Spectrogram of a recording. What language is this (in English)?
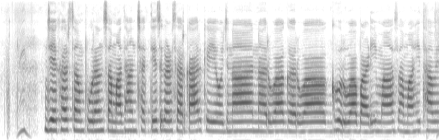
Chhattisgarhi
